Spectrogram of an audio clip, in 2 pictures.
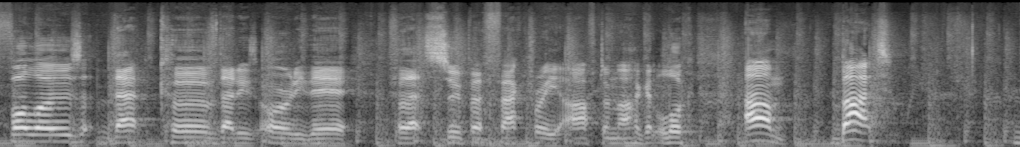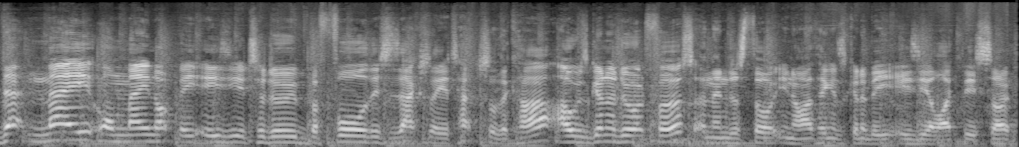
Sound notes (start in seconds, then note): none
